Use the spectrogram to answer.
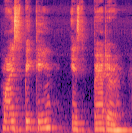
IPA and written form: maɪ ˈspikɪŋ ɪz ˈbɛtər. (My speaking is better)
